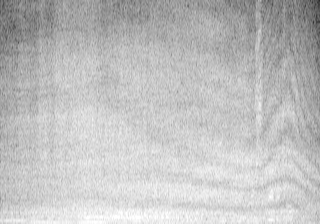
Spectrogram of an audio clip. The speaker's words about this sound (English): Here come some passing cars.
